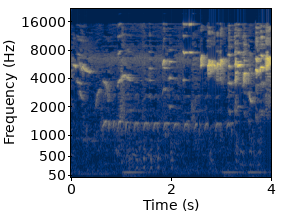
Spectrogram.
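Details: Small whistling thrush giving a varied run of high whistles and twittering phrases, busier toward the end, against a low droning hum and a faint steady tone.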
